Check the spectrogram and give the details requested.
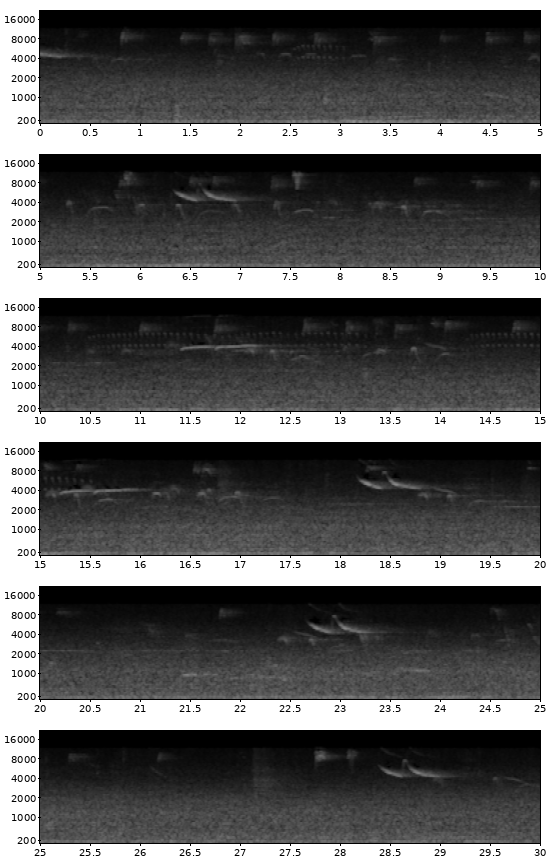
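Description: Wild birds calling: a sharp, high chirp that sweeps downward, mostly given twice in quick succession, repeats every several seconds, with a few other short chirps between. Under them runs a steady low background rumble.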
